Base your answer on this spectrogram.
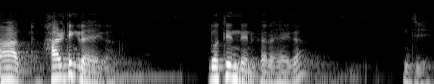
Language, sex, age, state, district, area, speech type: Hindi, male, 45-60, Madhya Pradesh, Jabalpur, urban, spontaneous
